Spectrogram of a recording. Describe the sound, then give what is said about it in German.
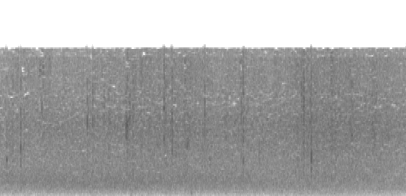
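The first drops of rain begin to fall on a warm summer day: raindrops patter steadily on a surface, a soft, continuous hiss of light rain with occasional sharper drips standing out, fairly quiet, with no voices. “Warmen Sommertag die ersten Tropfen eines Regens beginnen zu fallen, gehen die Menschen nach innen.”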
